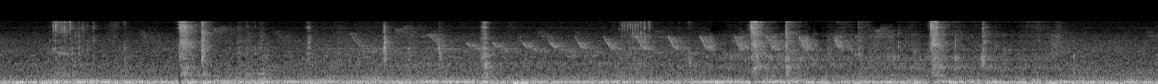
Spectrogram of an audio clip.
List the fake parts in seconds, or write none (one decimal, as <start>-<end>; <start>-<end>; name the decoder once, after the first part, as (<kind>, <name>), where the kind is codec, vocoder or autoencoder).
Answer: 7.1-10.6 (codec, HILCodec)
